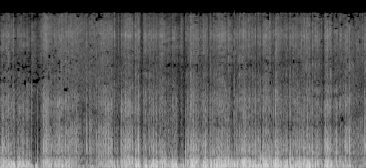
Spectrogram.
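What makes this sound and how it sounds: Fingernails scratch a small, round, flat blue rubber foam pad that is solid and soft and held in both hands. The result is a dense, irregular run of quick, muffled rubbing scratches, mostly low and dull with almost no bright edge.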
